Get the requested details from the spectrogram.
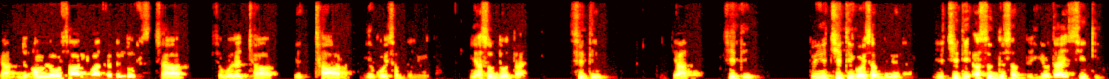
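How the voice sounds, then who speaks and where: A man's voice: on the high side, moderate pace, long pauses, mellow, breathy edge, no room sound. A male teacher giving a grammar lesson, who keeps asking "what?" and then answers himself by repeating the word. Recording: dull dry lo-fi sound.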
